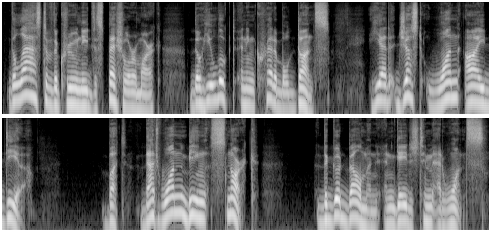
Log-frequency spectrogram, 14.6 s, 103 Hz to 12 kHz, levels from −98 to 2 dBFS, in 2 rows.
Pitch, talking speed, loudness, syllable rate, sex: 155 Hz, 125 wpm, -18 LUFS, 3.9 syllables/s, male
